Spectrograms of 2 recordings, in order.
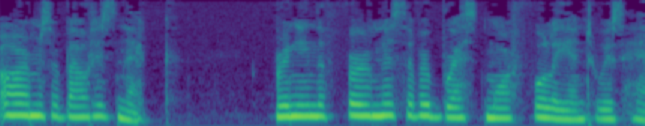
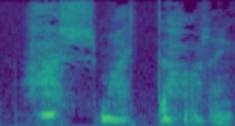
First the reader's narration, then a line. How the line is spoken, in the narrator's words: Misery whispered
